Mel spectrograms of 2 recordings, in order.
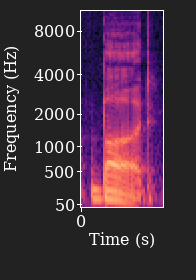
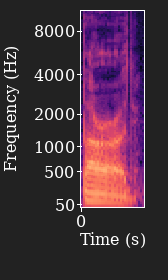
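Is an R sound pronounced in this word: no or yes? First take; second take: no; yes. First: The word is said without an R sound. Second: The word is said with an R sound. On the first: The speaker calls it right. "but bird" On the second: The speaker calls it wrong. "not bird"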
